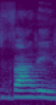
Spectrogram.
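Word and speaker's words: Mhairi: So my name is Vary. Vary is spelled M-H-A-I-R-I, and I'm a senior stop smoking specialist with Smoke Free Hull.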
